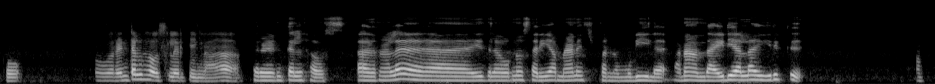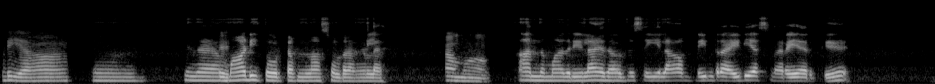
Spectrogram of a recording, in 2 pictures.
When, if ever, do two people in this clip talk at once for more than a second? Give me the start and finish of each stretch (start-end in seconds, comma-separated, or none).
none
